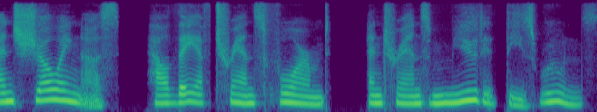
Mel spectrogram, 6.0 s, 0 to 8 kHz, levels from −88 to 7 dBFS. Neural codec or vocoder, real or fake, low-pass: codec, 16 kHz, 0.5 kbps, X-Codec, WavLM features, trained on Multilingual LibriSpeech; fake; 7.2 kHz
